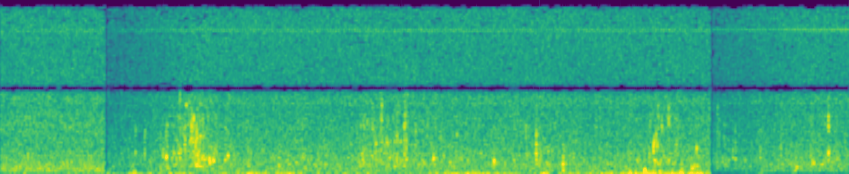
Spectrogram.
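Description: Lakeshore ambience: wind rumbling on the microphone while small lake waves lap against the shore rocks with short splashes. The sound changes abruptly about a second in and again near the end, where the shots change.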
